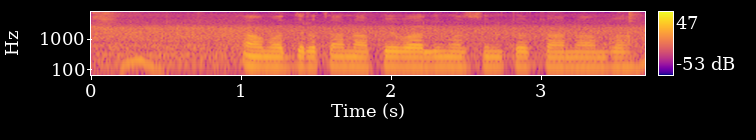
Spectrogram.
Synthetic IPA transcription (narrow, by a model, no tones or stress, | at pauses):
ãːmɐd̪ɾət̪aːnaːpeːʋaːlimɐsinkəkaːnãːmbaː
